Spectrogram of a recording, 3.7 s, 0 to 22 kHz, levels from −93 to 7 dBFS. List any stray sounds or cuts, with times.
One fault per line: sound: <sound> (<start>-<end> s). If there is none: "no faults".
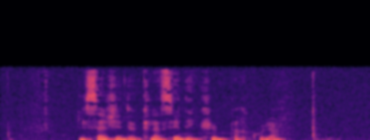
no faults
